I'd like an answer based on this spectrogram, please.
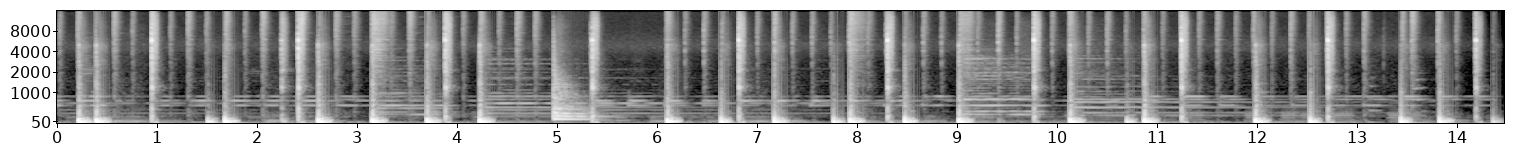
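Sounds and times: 
drums through Chandler Zener Limiter TG12413: 0:00.0 - 0:14.4.

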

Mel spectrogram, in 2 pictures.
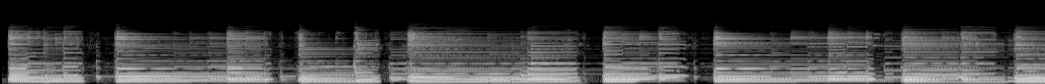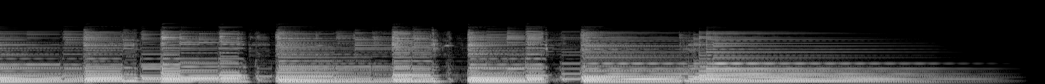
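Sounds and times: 
clean electric guitar on front and middle pickups: 0:00.0 - 0:20.7.

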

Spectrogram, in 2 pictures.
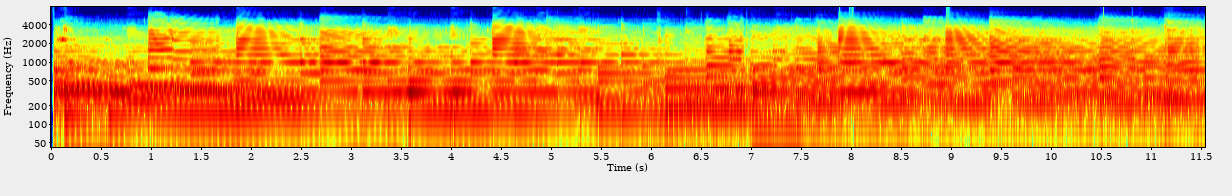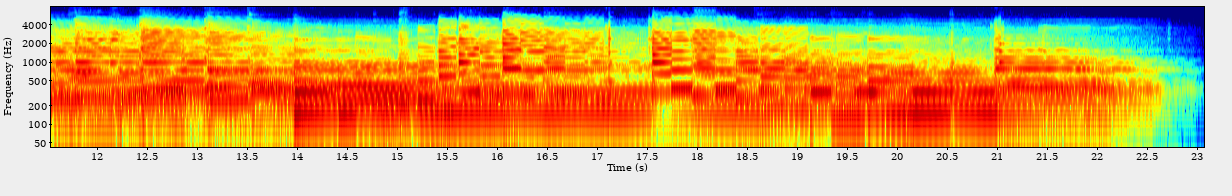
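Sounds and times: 
Morley AFX-1 echo chorus effect: 0:00.0 - 0:23.0.

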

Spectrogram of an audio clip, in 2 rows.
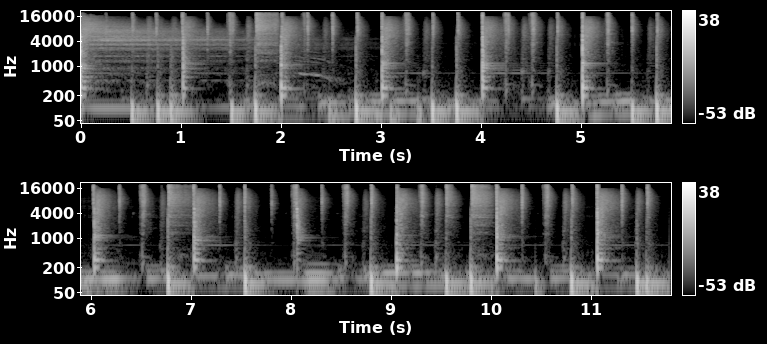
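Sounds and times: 
clear bass drum: 0:00.0 - 0:11.7
popping snare drum: 0:01.0 - 0:02.5.

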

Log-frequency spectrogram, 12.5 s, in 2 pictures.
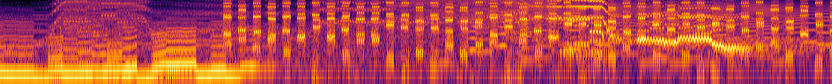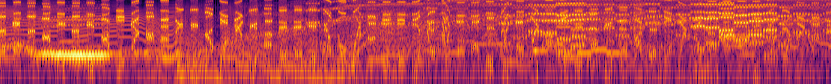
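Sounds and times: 
ARP 2600M synthesizer sound effects: 0:00.2 - 0:12.4.

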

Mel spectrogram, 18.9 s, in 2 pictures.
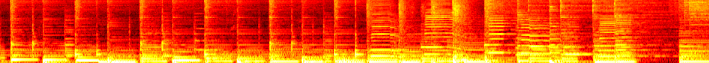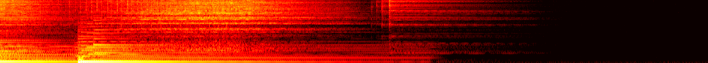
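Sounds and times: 
Roland BK3 keyboard accompaniment styles: 0:00.0 - 0:11.3.

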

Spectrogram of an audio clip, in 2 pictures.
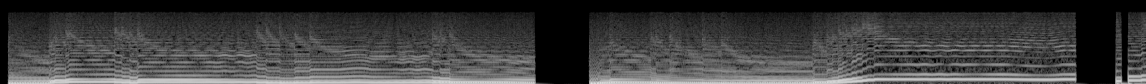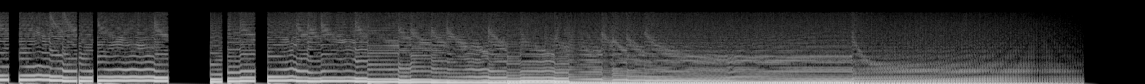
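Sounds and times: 
mono bass: 0:00.1 - 0:22.3.

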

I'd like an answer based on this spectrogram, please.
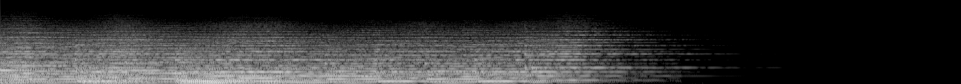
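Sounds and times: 
Juno-DS88 synthesizer orchestra section: 0:00.0 - 0:07.3.

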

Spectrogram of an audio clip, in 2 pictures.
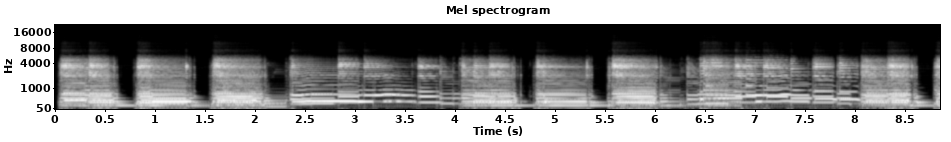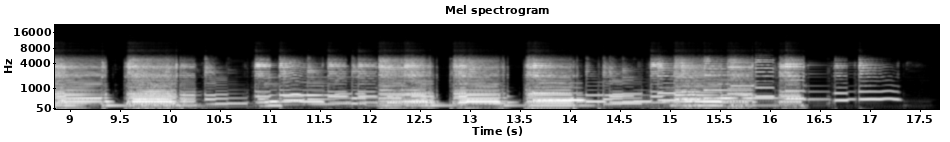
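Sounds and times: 
overdriven guitar through Mooer GE 300 UK30 OD: 0:00.0 - 0:17.5.

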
